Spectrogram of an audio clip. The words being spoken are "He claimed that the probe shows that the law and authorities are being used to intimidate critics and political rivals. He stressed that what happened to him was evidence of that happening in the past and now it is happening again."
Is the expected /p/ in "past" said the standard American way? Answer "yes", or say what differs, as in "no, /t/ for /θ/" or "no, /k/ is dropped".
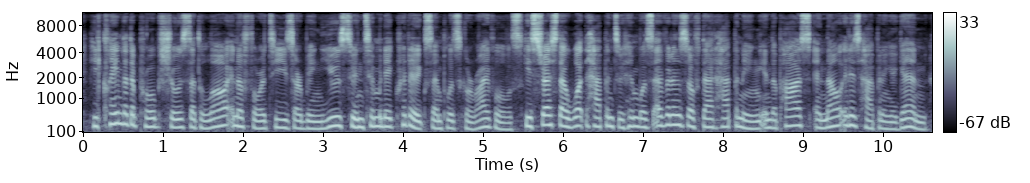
yes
